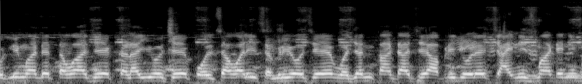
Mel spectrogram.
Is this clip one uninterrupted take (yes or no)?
yes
